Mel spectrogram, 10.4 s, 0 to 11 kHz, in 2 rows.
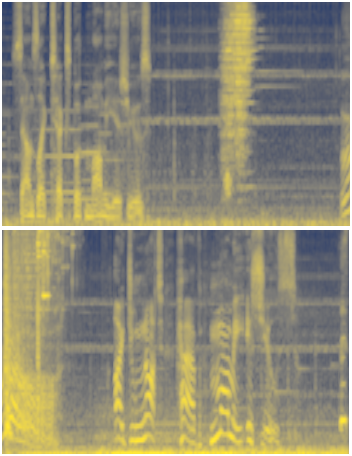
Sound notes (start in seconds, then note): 3.3 blades screech; 5.2 grumbles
